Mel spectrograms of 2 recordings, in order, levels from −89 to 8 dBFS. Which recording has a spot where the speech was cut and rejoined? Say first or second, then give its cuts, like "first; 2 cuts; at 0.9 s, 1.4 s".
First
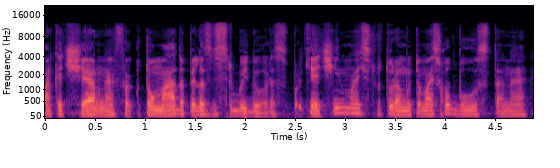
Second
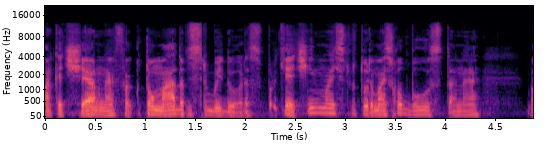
second; 2 cuts; at 1.4 s, 3.2 s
